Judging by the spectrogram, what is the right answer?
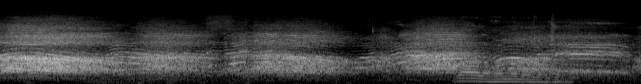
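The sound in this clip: Large crowd loudly reciting salawat, the blessing on the Prophet, in unison at a religious gathering during a fast. The chorus swells and recedes in waves of many voices.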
